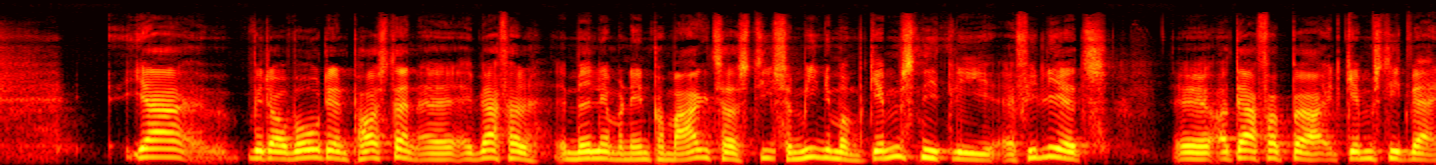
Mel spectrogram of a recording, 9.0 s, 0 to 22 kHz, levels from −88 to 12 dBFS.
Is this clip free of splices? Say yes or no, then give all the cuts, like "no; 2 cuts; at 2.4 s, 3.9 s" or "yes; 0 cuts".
no; 1 cut; at 4.8 s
